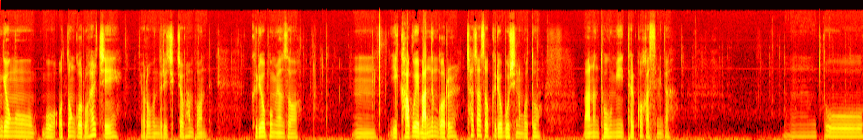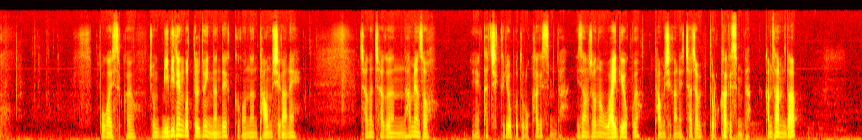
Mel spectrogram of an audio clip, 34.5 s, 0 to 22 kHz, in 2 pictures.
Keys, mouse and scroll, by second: 0.1 shift+middle click, 1.3-1.6 scroll down 1, 1.7 middle click, 2.5 shift+middle click, 4.4 scroll down 1, 4.8 shift+middle click, 11.1-22.9 middle drag, 23.6 shift+middle click, 25.1-30.3 shift+middle drag.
